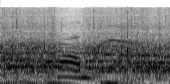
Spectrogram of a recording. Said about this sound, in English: Do you see that crowd going nuts?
